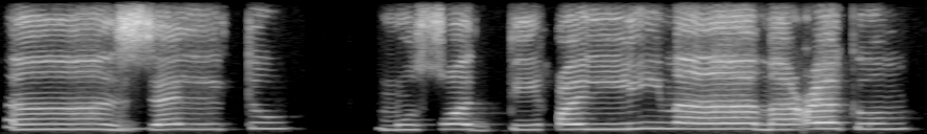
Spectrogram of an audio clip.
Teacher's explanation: لمبا نہیں کرنا، انزلت ایسے نہیں پڑھنا۔ انزلت مصدقا لما معکم، صاد کی سیٹی واضح کرنی ہے، صاد ہیوی لیٹر ہے، پورا ادا کرنا ہے ، اور میم کی پیش کو اچھے سے ادا کرنا ہے،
